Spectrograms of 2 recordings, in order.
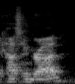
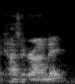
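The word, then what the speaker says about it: Casagrande: and art by Elena cussing Grodd casan Grande this cover is by Elena Casa Grande I pronounced the wrong the first time sorry uh we got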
